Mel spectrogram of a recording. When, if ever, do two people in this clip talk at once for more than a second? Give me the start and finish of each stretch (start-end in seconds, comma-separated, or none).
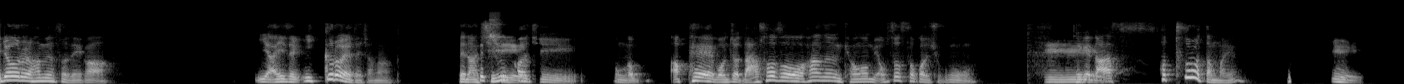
none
